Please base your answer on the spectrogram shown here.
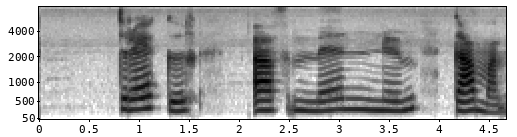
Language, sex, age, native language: Icelandic, female, 9, Icelandic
